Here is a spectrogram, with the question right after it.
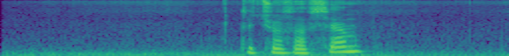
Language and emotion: Russian, angry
